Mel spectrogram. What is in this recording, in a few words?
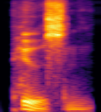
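"puisne", American English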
